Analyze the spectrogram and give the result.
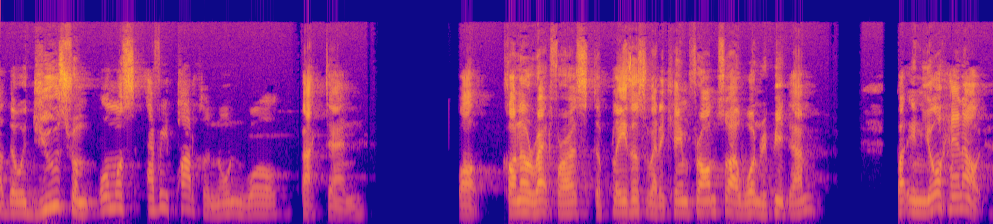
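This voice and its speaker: A man who is a native Hokkien speaker, preaching an explanatory sermon to a congregation and putting rhetorical questions to his listeners. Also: on the high side. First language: Hokkien Chinese. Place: church room before a congregation. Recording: reverberant hall, long echo.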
